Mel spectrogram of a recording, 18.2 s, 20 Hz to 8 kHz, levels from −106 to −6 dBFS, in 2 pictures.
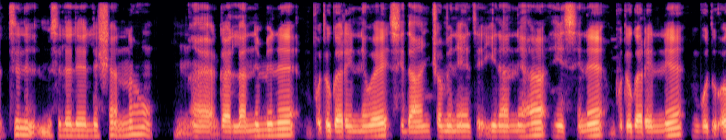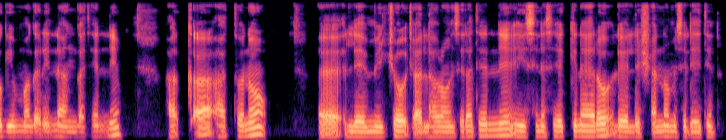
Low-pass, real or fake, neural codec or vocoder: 7.2 kHz; real; none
